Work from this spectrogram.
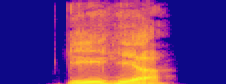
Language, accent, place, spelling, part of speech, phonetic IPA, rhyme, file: German, Germany, Berlin, geh her, verb, [ˌɡeː ˈheːɐ̯], -eːɐ̯, De-geh her.ogg
- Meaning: singular imperative of hergehen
